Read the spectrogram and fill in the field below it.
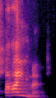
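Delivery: "Climate" said high, punched on CLI, falling after; stress on first syllable. Shown as a demonstration. Teacher leads students repeating "Climate", stress on CLI. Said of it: "Say it, everyone".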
